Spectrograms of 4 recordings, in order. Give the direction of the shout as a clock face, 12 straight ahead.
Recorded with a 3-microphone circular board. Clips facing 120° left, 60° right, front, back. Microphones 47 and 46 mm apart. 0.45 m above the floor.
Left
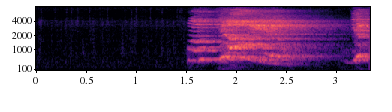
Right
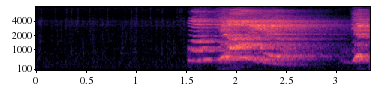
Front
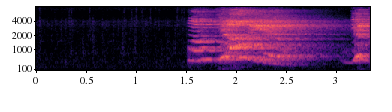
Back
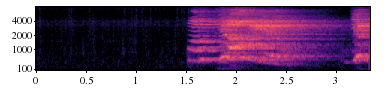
7 o'clock.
